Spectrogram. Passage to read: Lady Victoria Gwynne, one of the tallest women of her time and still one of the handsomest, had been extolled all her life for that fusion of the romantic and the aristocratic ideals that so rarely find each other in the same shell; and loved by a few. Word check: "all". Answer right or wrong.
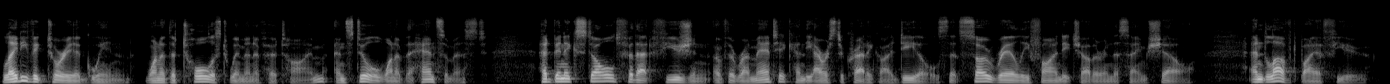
wrong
